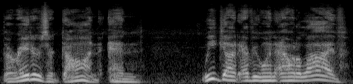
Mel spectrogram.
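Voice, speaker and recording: A man playing a warm, sentimental teenage boy survivor in a video game, casual and heartfelt in delivery. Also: sits high, animated, normal speed, a little hiss or hum. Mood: relieved, tender. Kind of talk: naturalistic video game voice acting.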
